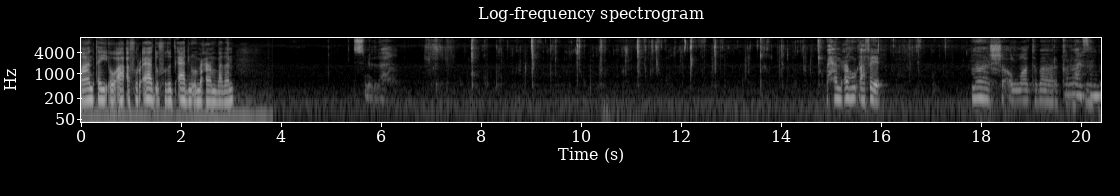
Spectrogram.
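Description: A crisp, toasted flatbread crackles as it is pulled apart.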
